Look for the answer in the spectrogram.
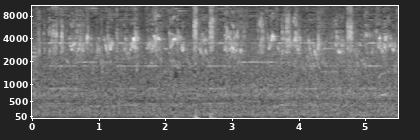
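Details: Happy budgies chirping, busy high-pitched twittering and chattering notes in quick irregular bursts, several birds calling together.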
